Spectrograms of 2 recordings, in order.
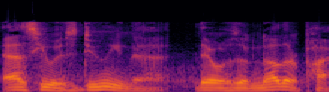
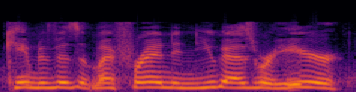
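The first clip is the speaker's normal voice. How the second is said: put-on very high, loud frightened boy; scared boy voice; 13 semitones higher, 5 dB louder than usual. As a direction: plead like a panicked little boy. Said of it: "And Avon said".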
